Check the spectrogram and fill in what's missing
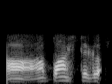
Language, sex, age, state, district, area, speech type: Maithili, male, 18-30, Bihar, Saharsa, rural, conversation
